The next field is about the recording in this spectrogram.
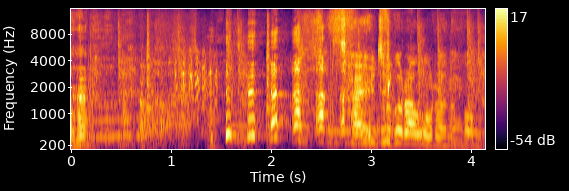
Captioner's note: laughs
